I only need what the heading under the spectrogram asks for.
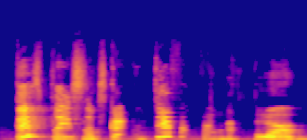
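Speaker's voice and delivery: very high, squeaky game companion; squeaky character voice. Acted. Game companion noticing a changed place, squeaky character voice. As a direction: push it right up into a little mascot voice.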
